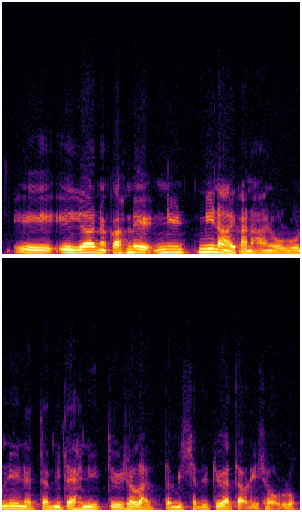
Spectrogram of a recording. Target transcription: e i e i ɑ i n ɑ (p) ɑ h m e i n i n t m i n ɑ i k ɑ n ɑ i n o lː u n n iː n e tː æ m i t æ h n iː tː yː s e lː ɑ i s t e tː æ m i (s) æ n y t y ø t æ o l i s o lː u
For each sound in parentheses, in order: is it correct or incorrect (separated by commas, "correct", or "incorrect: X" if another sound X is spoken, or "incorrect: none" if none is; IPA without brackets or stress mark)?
incorrect: k, incorrect: sː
